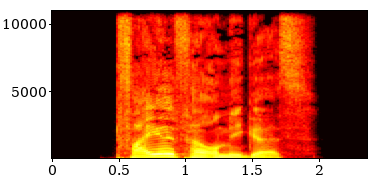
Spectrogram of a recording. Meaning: strong/mixed nominative/accusative neuter singular of pfeilförmig
- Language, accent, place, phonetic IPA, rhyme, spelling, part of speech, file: German, Germany, Berlin, [ˈp͡faɪ̯lˌfœʁmɪɡəs], -aɪ̯lfœʁmɪɡəs, pfeilförmiges, adjective, De-pfeilförmiges.ogg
